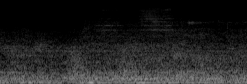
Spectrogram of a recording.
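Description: Eizan Electric Railway 900-series 'Kirara' observation train approaching the platform: a steady low rumble of wheels and running gear, with a faint high wheel squeal coming in near the end.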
